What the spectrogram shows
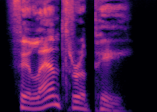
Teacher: Notice the stress on the second syllable.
